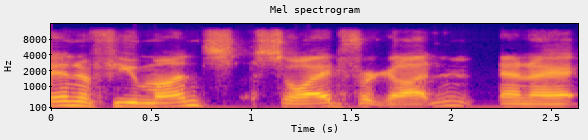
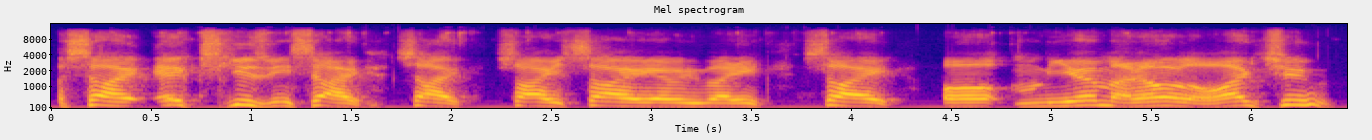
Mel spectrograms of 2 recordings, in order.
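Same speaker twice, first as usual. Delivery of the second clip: higher, insistent string of apologies; intrusive fan; 5 semitones higher, 4 dB louder than usual. Retold or imitated. Fan interrupting the actor's restaurant dinner, higher eager apologizing. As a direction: push in excitedly, imitating a star-struck fan.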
